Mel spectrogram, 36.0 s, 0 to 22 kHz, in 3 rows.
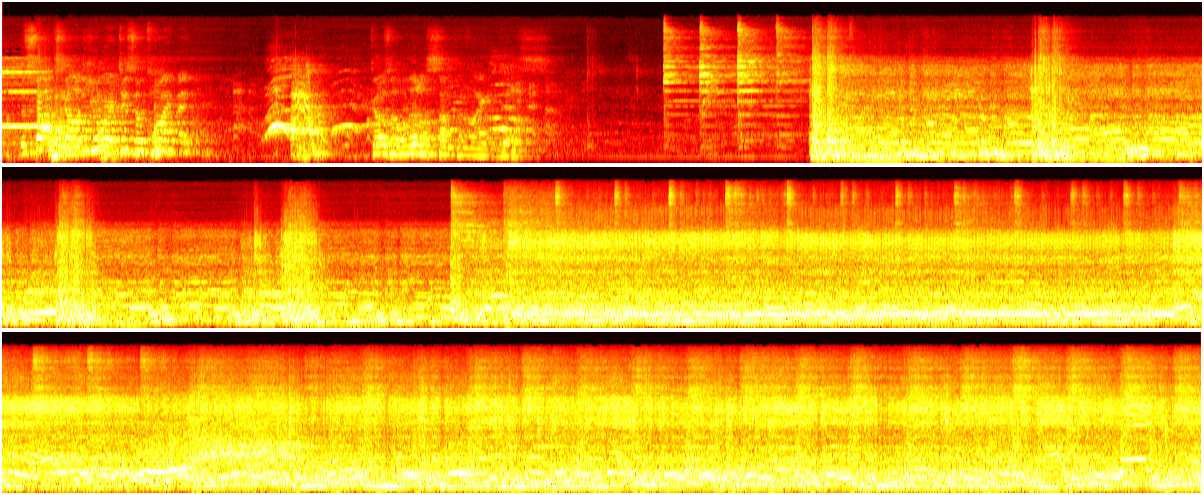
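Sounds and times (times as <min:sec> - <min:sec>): metal band playing: 0:06.6 - 0:35.9.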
